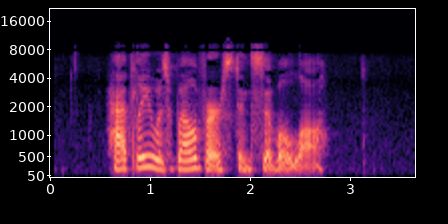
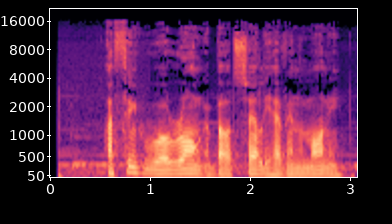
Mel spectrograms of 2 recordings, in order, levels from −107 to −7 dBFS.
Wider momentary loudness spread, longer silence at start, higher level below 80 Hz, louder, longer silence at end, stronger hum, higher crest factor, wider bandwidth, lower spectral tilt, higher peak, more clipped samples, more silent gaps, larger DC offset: about the same, 8 LU vs 9 LU; first, 0.6 s vs 0.1 s; second, -78 dBFS vs -40 dBFS; second, -27 LUFS vs -21 LUFS; first, 0.95 s vs 0 s; neither; about the same, 22 dB vs 20 dB; second, 9.4 kHz vs 16 kHz; second, -4 dB/octave vs -5.5 dB/octave; second, -8 dBFS vs 0 dBFS; neither; neither; neither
